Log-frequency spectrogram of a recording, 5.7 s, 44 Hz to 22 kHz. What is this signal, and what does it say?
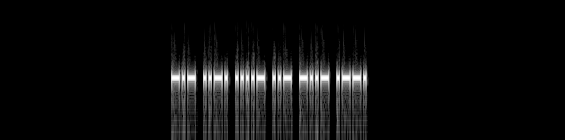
Morse code, heard as a keyed tone, about 46 wpm, 700 Hz. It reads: KF4UXP
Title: USA Call Signs - 6 Characters - Repeated 3x - 45wpm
